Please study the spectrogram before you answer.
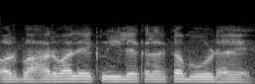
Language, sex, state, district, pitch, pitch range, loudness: Hindi, male, Uttar Pradesh, Lucknow, 125 Hz, 120-125 Hz, -14 LUFS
